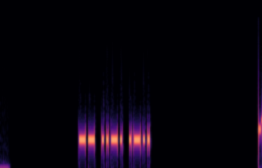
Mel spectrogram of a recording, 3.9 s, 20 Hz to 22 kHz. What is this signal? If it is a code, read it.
Morse code, heard as a keyed tone, about 36 wpm, 700 Hz. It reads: MFL
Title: USA Call Sign Postfixes - 3 Letters 35wpm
